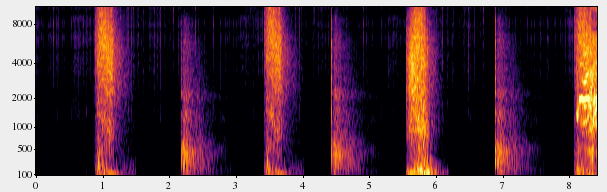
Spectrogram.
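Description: Fireworks pop and bang one after another.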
